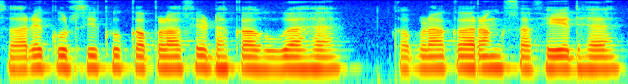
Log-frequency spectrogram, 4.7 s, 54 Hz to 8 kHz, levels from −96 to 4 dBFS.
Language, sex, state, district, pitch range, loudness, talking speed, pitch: Hindi, male, Jharkhand, Deoghar, 135-145 Hz, -16 LUFS, 165 wpm, 140 Hz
